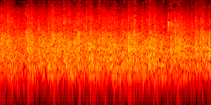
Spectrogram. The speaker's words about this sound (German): Einen Applaus für diesen jungen, talentierten Musiker.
